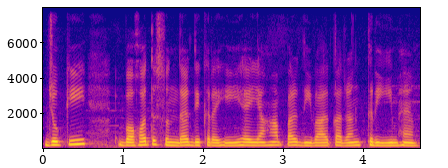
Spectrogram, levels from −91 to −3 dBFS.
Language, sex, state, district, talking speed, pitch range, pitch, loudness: Hindi, female, Chhattisgarh, Kabirdham, 150 wpm, 160-180 Hz, 170 Hz, -15 LUFS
